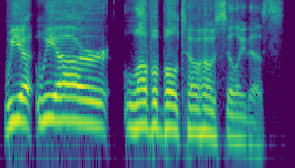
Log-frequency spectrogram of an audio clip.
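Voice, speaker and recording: A man's voice: on the high side, animated, moderate pace, darkish tone, slight background noise. A man chatting casually in a group, chiming in agreeably.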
